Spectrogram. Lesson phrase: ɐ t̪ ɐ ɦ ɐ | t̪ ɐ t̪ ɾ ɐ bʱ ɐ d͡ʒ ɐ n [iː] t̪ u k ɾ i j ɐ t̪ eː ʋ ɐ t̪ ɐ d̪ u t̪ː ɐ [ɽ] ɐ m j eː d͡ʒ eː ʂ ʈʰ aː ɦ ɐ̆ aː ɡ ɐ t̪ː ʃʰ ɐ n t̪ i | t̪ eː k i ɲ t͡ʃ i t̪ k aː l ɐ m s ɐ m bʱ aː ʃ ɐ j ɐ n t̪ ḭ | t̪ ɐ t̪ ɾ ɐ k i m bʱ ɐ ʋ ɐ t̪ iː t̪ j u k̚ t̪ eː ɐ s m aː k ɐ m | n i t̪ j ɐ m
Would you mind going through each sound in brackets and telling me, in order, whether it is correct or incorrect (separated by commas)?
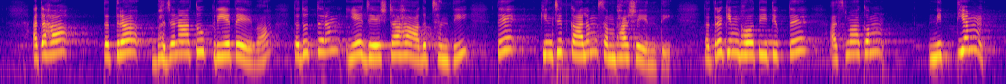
incorrect, incorrect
